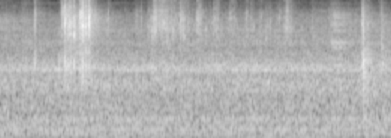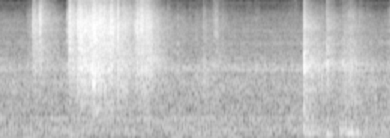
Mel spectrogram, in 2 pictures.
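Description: A sheet of paper rustles briefly as a gloved hand handles it, about six seconds in, over a steady low room hum. A few short knocks and soft thuds follow near the end.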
